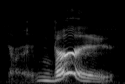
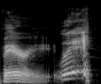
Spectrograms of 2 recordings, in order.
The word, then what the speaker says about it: bury: you said burying burying like you don't bury something of the ground you bury something in the ground bury but you say it like Barry I don't believe you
